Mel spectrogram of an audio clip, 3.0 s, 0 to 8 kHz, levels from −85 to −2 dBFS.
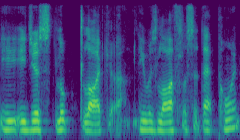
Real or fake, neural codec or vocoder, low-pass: real; none; 7.2 kHz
